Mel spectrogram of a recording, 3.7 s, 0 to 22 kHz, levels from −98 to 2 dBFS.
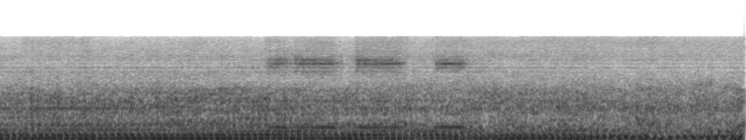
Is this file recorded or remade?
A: remade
